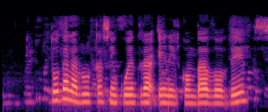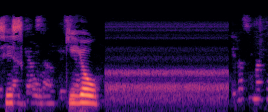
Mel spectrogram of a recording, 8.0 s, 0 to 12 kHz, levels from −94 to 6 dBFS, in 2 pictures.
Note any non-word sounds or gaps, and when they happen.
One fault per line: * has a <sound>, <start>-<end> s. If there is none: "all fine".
all fine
